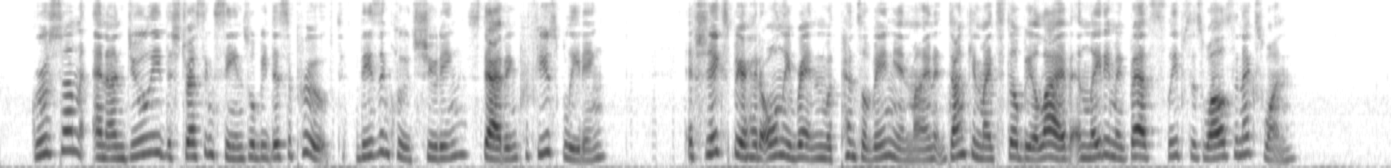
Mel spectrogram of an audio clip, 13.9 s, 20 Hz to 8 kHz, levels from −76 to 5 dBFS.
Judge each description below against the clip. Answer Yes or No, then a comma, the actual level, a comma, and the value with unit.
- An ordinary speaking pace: Yes, average, 170 wpm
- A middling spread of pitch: Yes, average, 3.8 semitones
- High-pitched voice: Yes, high, 230 Hz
